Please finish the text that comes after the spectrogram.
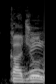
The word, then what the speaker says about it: काजोल: बड़ा यूनिक नाम है आपका, काजोल। काजल है ना, बट काजल होता है, काजोल हाँ, मतलब बंगाली में काजोल, बंगाली में ऐसे उसका प्रोनाउंसिएशन है सर।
